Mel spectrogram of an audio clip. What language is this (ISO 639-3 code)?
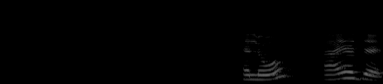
mar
